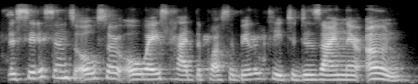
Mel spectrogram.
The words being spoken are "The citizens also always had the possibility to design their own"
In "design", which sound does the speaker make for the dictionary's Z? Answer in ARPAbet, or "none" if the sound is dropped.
Z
